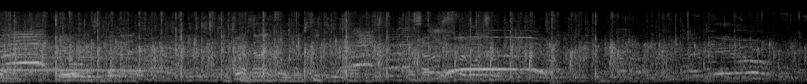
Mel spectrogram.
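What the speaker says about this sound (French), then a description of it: "On peut les applaudir s'il vous plaît" Concert audience at l'Entrepôt clapping, a dense steady wash of applause that fills the whole stretch, with a few whistles or voices poking through the crowd noise.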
